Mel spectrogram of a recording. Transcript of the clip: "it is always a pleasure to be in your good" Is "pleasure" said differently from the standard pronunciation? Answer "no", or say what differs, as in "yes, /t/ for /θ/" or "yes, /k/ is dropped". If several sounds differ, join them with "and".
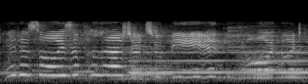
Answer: no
